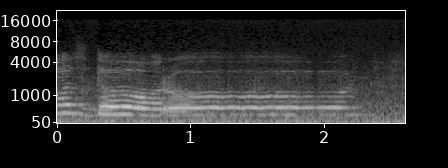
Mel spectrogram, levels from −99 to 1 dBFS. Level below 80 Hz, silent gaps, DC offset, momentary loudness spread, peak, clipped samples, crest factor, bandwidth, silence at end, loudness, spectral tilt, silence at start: -48 dBFS; none; under 0.1%; 11 LU; -18 dBFS; under 0.1%; 14 dB; 8 kHz; 0 s; -32 LUFS; -7.5 dB/octave; 0 s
